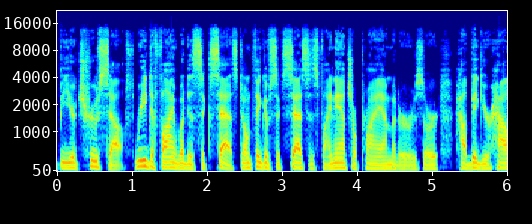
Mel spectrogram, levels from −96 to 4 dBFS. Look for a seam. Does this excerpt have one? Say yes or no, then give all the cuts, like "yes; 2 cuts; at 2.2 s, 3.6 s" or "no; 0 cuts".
yes; 1 cut; at 1.0 s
